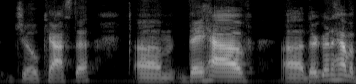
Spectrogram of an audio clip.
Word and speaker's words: Jocasta: Jocasta is oftentimes in the Greek spelled with an I, but it's Jocasta.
